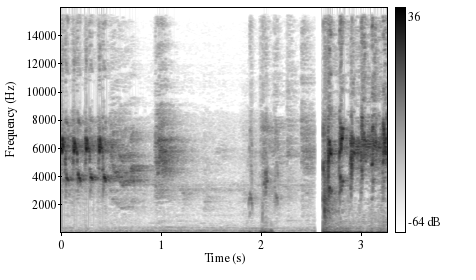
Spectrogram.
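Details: Crimson sunbird in breeding condition, with call meant to set off wing-quivering display. Quick high chirps, a short thin whistle, near silence, then a sudden burst of shrill twittering.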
